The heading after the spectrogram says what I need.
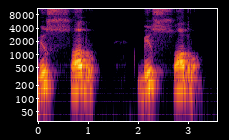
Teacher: इस्तिअला भी है, इतबाक भी है, और हल्की सी सीटी भी बजनी चाहिए। क्यों? सफीर भी है ना, तो इसका ख्याल करते हुए हमें स्वाद को अदा करना है।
